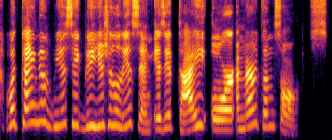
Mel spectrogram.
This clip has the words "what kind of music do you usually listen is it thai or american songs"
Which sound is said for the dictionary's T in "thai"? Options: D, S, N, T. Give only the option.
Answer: T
